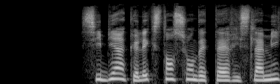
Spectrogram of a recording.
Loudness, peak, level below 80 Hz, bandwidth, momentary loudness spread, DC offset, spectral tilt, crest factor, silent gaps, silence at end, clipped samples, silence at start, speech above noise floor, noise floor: -17 LUFS; -4 dBFS; -58 dBFS; 18.5 kHz; 3 LU; under 0.1%; -3 dB/octave; 16 dB; none; 0 s; under 0.1%; 0.85 s; 72 dB; -89 dBFS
